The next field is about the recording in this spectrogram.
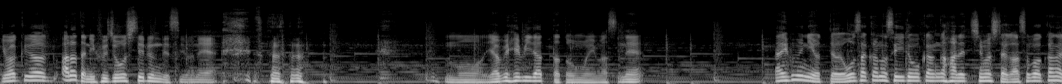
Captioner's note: laughs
